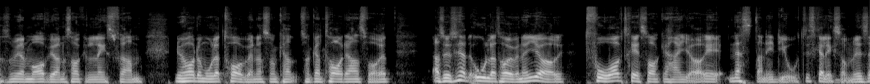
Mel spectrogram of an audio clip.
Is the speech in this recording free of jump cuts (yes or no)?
yes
